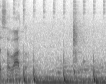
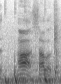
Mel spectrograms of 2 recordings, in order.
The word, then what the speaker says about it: salata: The salata. The salata? Salata. It's like Salata. salad, you know, like in Spanish, but we just say salata.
